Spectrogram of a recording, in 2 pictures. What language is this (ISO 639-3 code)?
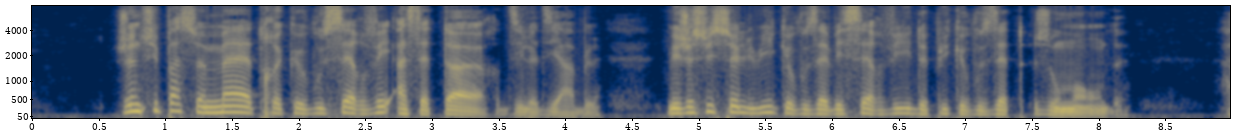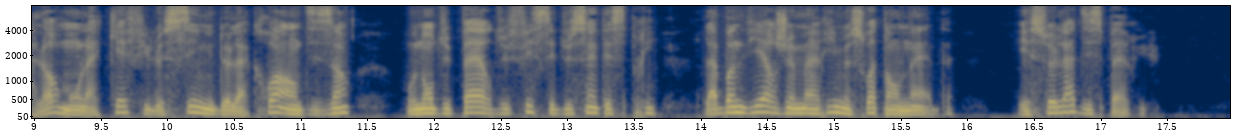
fra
